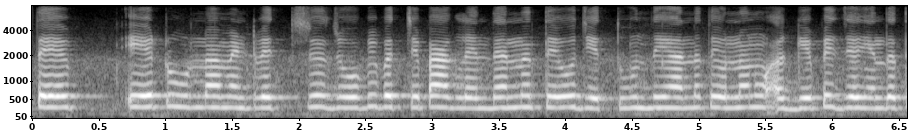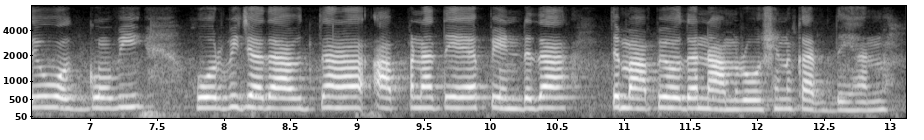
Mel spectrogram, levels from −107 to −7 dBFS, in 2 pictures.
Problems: background sounds at intervals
